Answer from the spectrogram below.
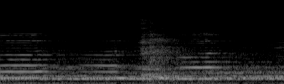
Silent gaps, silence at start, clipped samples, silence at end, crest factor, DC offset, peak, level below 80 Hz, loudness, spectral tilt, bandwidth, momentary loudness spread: none; 0 s; under 0.1%; 0 s; 12 dB; under 0.1%; -24 dBFS; -58 dBFS; -38 LUFS; -5.5 dB/octave; 12.5 kHz; 4 LU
